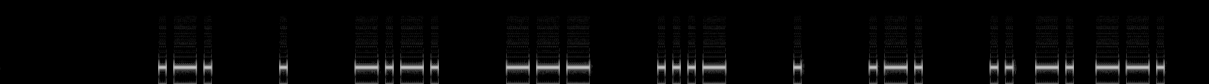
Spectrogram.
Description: Morse code, heard as a keyed tone, about 16 wpm, spaced as for 10 wpm, 800 Hz. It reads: RECOVERING
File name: Special INGs-mp3s / Special INGs-mp3s / SlowToFaster ing @15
